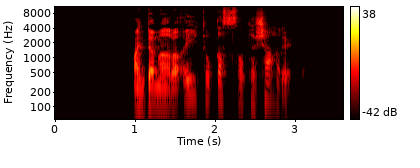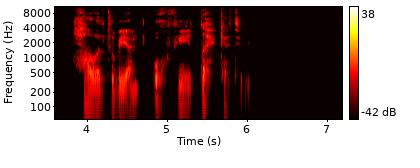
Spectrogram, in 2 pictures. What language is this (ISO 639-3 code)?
ara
